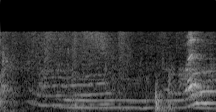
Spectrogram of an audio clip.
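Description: A voice holding one long, steady sung note, sliding up into it at the start and breaking off about a second and a half in.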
